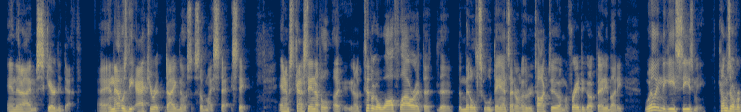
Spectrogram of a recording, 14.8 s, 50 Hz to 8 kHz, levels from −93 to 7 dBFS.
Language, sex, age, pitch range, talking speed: English, male, 40-59, 125-155 Hz, 220 wpm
